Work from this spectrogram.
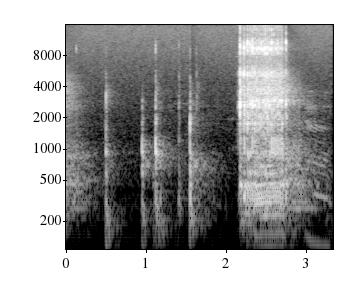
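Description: A power driver does the final torquing on wood screws set into a repaired wooden boat plank: several short sharp clicks, then one loud half-second whir, close up, with no voices.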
